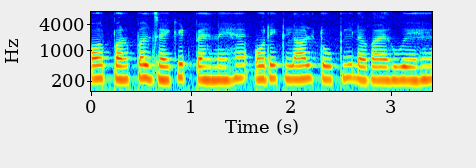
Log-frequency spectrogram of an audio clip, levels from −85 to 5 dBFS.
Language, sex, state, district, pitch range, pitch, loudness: Hindi, female, Chhattisgarh, Jashpur, 215-235 Hz, 225 Hz, -17 LUFS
